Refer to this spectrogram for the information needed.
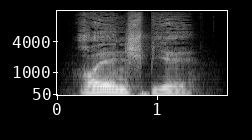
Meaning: roleplaying game (type of game in which the players assume the role of a character)
- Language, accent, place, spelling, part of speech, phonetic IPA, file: German, Germany, Berlin, Rollenspiel, noun, [ˈʁɔlənˌʃpiːl], De-Rollenspiel.ogg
